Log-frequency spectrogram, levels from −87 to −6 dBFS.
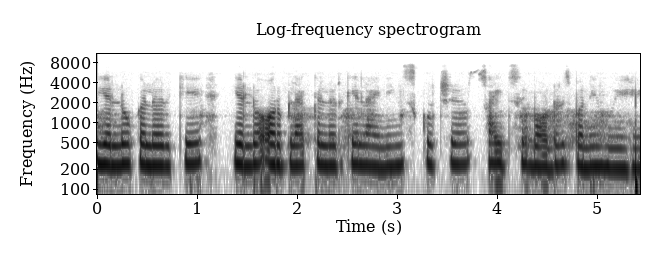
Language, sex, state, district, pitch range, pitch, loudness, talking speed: Hindi, female, Punjab, Fazilka, 225-240 Hz, 230 Hz, -19 LUFS, 175 wpm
